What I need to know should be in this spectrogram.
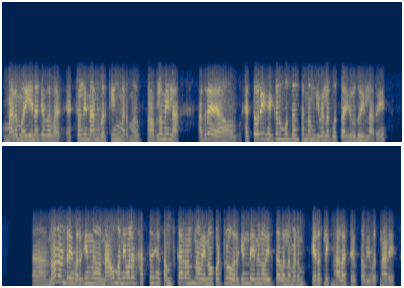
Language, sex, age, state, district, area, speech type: Kannada, female, 45-60, Karnataka, Gulbarga, urban, conversation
